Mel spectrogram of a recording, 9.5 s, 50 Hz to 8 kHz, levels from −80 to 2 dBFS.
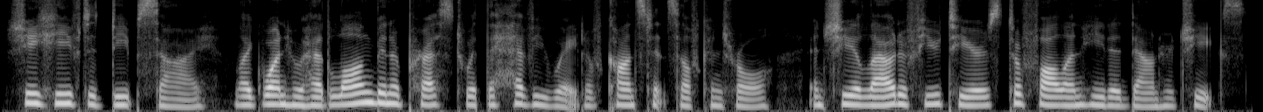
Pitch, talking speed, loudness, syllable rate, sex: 175 Hz, 205 wpm, -20 LUFS, 4.9 syllables/s, female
